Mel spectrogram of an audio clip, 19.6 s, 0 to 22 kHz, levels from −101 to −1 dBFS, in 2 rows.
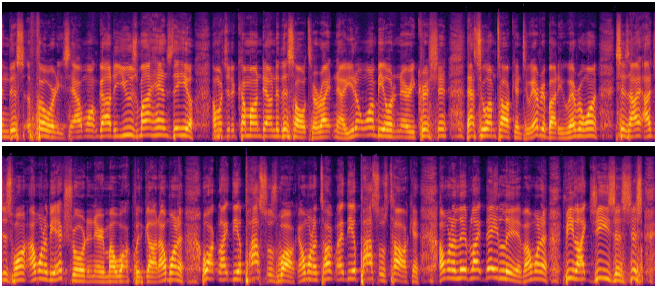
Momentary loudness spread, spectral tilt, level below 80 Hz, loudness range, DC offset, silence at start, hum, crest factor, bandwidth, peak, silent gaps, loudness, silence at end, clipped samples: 5 LU; -4 dB/octave; -64 dBFS; 1 LU; under 0.1%; 0 s; none; 18 dB; 16.5 kHz; 0 dBFS; none; -18 LUFS; 0 s; under 0.1%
